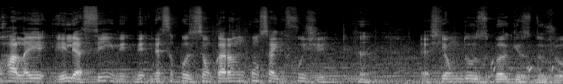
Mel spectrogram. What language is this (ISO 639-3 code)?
por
